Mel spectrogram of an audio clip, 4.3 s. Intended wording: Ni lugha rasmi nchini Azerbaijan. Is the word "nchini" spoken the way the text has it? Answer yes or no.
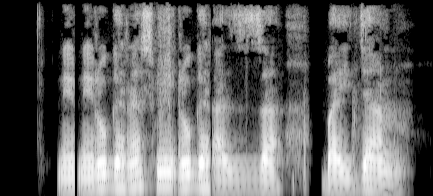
no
